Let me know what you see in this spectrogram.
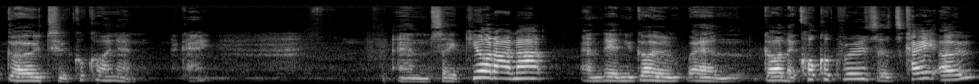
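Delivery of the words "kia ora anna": loud, higher hailing call; called-out greeting. Shown as a demonstration. Visitor arriving in Cook Island, calling out hello. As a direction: call the greeting out brightly to someone over there.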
